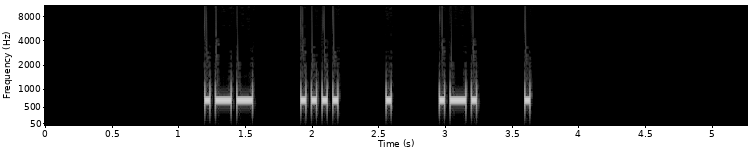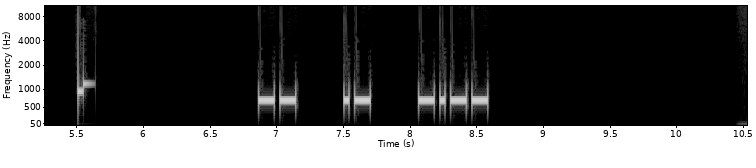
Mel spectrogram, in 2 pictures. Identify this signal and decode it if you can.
Morse code, heard as a keyed tone, about 30 wpm, spaced as for 17 wpm, 700 Hz. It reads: WHERE MAY
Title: 3x Character Spacing - Top 200 Words - 30wpm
